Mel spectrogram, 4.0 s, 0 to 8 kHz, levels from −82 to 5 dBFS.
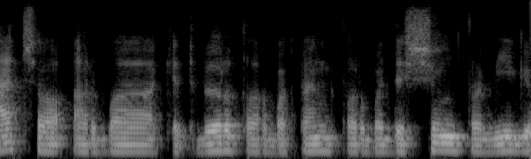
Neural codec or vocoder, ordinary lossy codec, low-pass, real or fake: none; Opus, 16 kbps; 7.2 kHz; real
